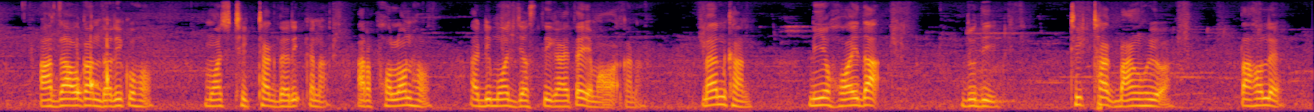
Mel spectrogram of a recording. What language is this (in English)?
Santali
